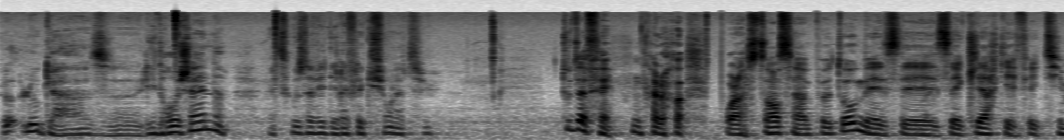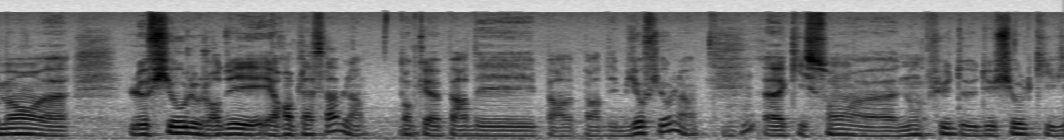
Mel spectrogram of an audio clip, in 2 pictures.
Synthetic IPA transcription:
lələɡazølid̪ʁɔʒɛn | ɛskəvuzaved̪eʁeflɛksjɔ̃lad̪əsy | t̪ut̪afɛalɔʁpuʁlɛ̃st̪ɑ̃sɛɛ̃pøt̪omɛsɛsɛklɛʁkefɛk̚t̪ʰivmɑ̃ø | ləfjuloʒuʁd̪ɥiɛɛʁɑ̃plasabl | d̪̥ɔ̃køpaʁd̪epaʁpaʁd̪ebjofjulɛ̃ | økʲisɔ̃ønɔ̃plyd̪əd̪yfjulkʲivjɛ

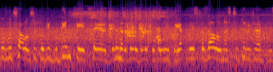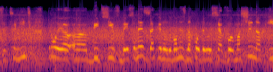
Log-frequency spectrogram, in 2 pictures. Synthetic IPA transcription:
pɔʋlˠʊt͡ʃɑlˠɔwʒɪt̪lˠɔʋʲibud̪ɪnkɪt̪sɛʋɔnɪnɐɾɔd̪ɪlˠɪʋɛlˠɪkɔɦɔlˠɪkɔjɐkʋɪskɐzɑlˠɪʊnɑst͡ʃɔt̪ɪɾɪʒɛrt̪ʋɪzʲit͡ʃʊlʲitʲt̪ɾɔjɛbʲit͡sʲiwd̪ɛɛsɛnɛszɐɦɪnʊlˠɪʋɔnɪznɐxɔd̪ɪlˠɪsʲɐʋmɐʃɪnɐxi

